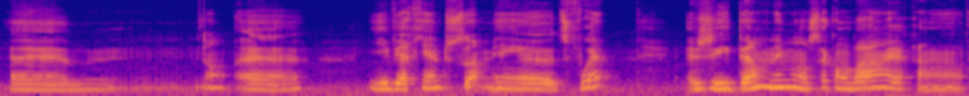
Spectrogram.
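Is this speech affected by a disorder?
Yes: Friedreich's ataxia.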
